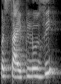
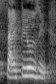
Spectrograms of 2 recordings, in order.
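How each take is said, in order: First: The word starts with a P sound. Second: The word starts with an S sound. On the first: The speaker calls it wrong. "साइक्लोजी नहीं ना" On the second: The speaker calls it right. "क्योंकि पी तो चुप रहता है, हम बोलते हैं"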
